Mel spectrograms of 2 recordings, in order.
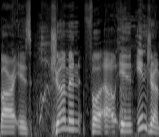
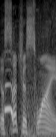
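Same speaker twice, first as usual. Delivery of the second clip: normal talking voice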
